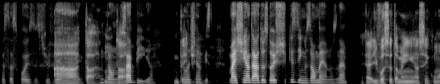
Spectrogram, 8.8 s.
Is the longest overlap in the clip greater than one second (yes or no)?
yes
